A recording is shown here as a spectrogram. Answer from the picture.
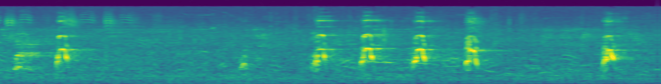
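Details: Shelties and papillons communicating with each other indoors: short high yips and squeaky barks in bursts, several clustered around the middle and end, with a human voice faintly present.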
